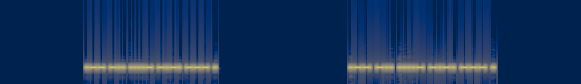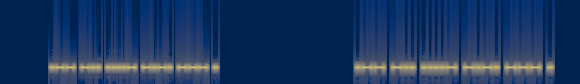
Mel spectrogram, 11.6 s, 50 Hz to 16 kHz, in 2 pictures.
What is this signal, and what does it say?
Morse code, heard as a keyed tone, about 50 wpm, 700 Hz. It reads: WD4COE WD4COE WD4COE WD4COE
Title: Speed Racing - USA Call Signs 40wpm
